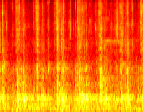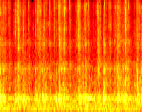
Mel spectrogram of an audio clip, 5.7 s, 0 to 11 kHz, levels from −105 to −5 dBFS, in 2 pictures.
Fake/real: fake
